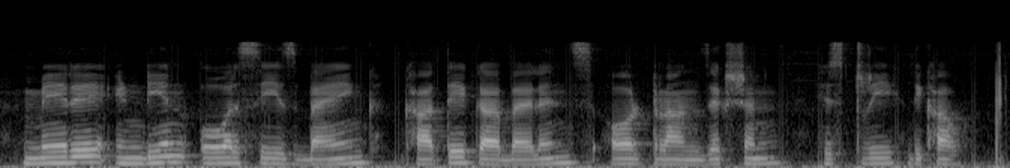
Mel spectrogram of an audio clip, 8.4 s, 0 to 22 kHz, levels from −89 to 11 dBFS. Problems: none marked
